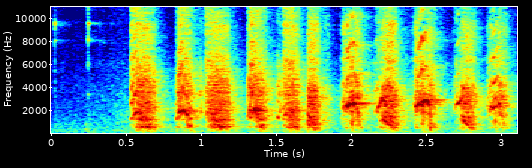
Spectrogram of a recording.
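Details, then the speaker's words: Skateboard trucks rocked back and forth give rapid rhythmic high squeaks, about four a second, from trucks rubbing against bushings and pivot cup; fixed with unscented paraffin wax. "that squeak was truly annoying wasn't it well let's get rid of that right now"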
